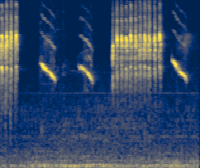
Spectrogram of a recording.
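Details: Olive-backed sunbird (kolibri ninja) in a clear lure recording: rapid high rattling trills alternate with thin, downslurred whistles, and the pattern repeats twice.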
